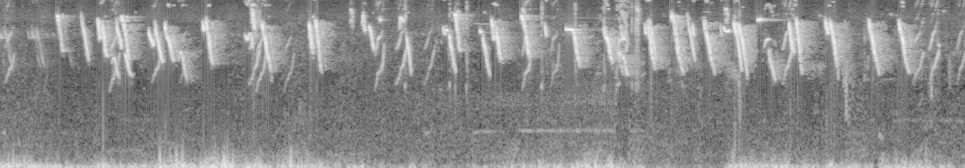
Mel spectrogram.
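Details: Wild saffron finch pouring out a long sequence of quick, high, downslurred chirps with short pauses, a faint low rumble behind.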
